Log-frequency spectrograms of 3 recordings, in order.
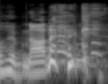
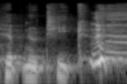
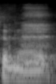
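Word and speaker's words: Hypnotiq: So I used to call it Hypnotique. And I thought that's how you're supposed to say it.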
